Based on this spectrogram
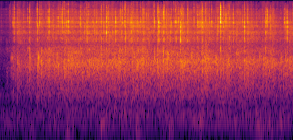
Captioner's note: audience applauding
